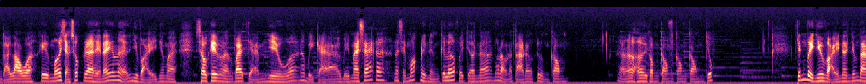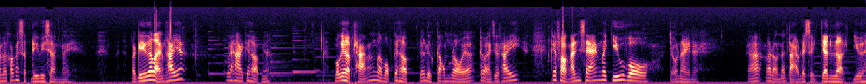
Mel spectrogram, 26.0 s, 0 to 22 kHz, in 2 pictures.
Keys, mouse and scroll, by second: 11.9-12.9 scroll up 5, 13.8 click, 14.2-15.0 scroll down 3, 14.6-15.0 scroll up 1, 15.0-15.3 scroll down 1, 15.6 shift+middle click, 16.1 right click, 17.5 middle click, 18.9 middle click, 20.0 shift+middle click.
